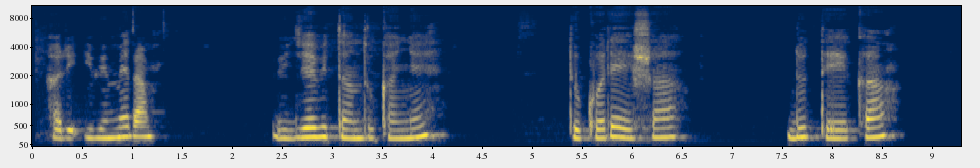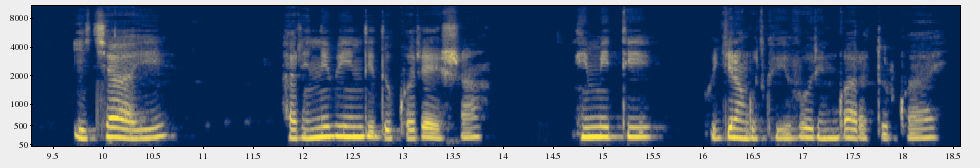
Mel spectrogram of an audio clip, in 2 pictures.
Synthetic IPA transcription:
haɾiʔiβime̞ɾa | βibɟieβitaːndukʰaɲe̞ | d̥ukʰo̞ɾe̞ːʃa | dute̞ːkʰa | icaːji | haɾiniβiːndidukʰo̞ɾe̞ːʃa | n̥himiti | kuɟiɾaŋɡo̞twiːvuɾinɡwaːɾatuɾɡwaːje

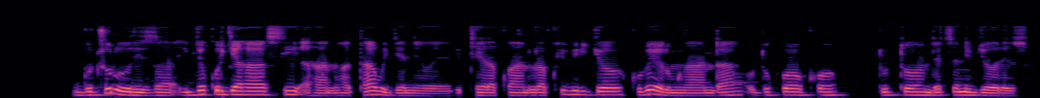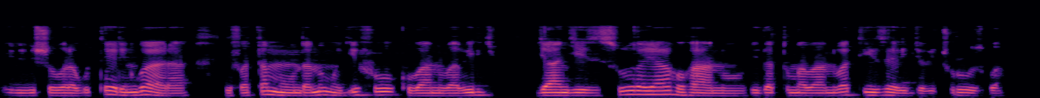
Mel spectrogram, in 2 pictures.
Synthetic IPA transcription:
ɡut͡ʃuɾuɾizaʔibjo̞kuɾɟaɦaːsia̰ɦaːn̥uhataβuɟe̞newe̞βitʰe̞ːɾakwaːnduɾakwiβiɾɟo̞kuβe̞ːɾumŋaːndauduko̞ːkʰo̞ | d̥uto̞nde̞t͡se̞nibɟo̞ːɾe̞zoiβiβiʃo̞βo̞ɾaɡutʰe̞ːɾinɡwaːɾa | βifatamuːndanumuɟifukuβaːn̥huβaβiɾɟa | βɟaːɲɟizisuɾajaɦo̞ɦaːn̥huβiɡatumaβaːnhuβatiːze̞ɾibjo̞βit͡ʃuɾuːzɡwa

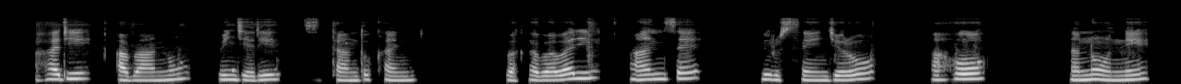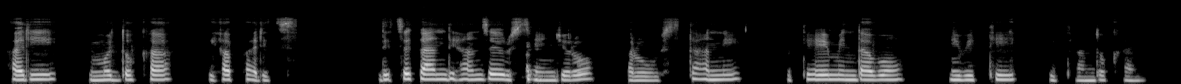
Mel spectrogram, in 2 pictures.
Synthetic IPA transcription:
aɦaɾiaβaːn̥hu | βiːɲɟe̞ɾi | z̥itaːndukʰaɲe | βakaβaβaɾi | haːnze̞ | juɾuse̞ːɲɟe̞ɾo̞ | aho̞ | nano̞ːne̞ | haɾiː | mo̞do̞kʰa | ihapaɾit͡se̥ | nde̞t͡se̞kaːndiɦaːnze̞joɾuse̞ːɲɟe̞ɾo̞ | haɾuːβusi̥tani | βute̞ɾemindaβo̞ | niβitʰi | βitʰaːndukʰaɲe

